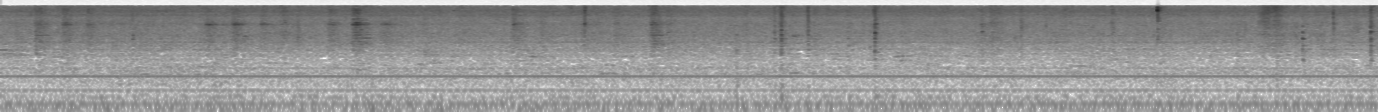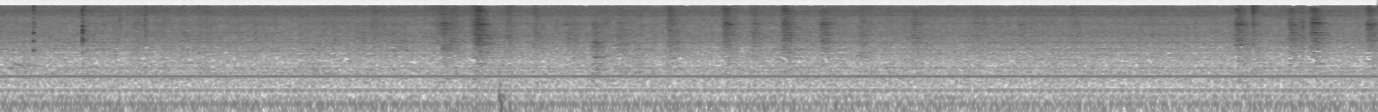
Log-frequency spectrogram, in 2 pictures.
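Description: Irregular small clicks and scrapes of chopsticks on a ceramic plate as a man eats noodles, over a steady low electrical hum.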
